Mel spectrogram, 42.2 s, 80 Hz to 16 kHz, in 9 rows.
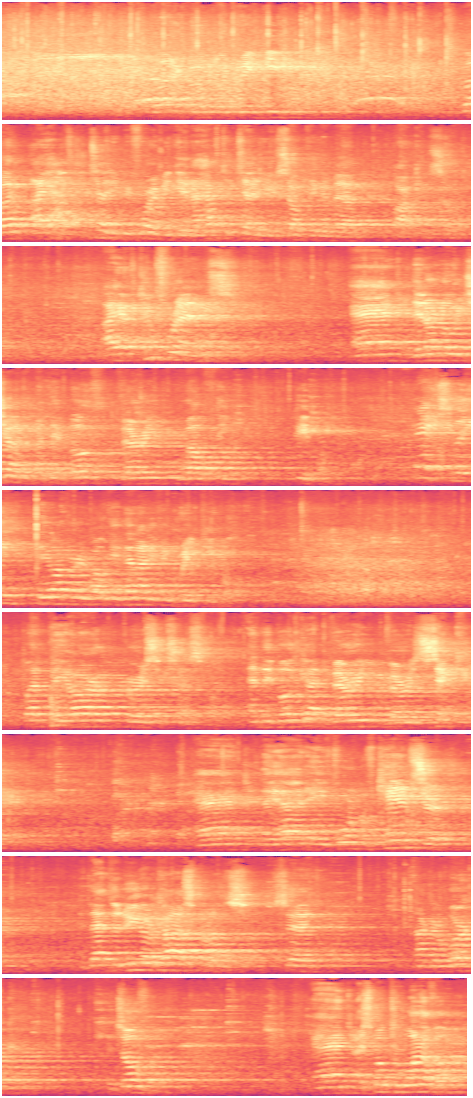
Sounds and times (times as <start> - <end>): Male speech, man speaking: 1.4 - 3.3, 4.6 - 9.4, 10.4 - 11.9, 12.9 - 17.5, 18.2 - 21.2, 23.7 - 28.4, 30.0 - 32.9, 33.6 - 37.8, 38.6 - 39.4, 40.6 - 42.1
Narration, monologue: 4.4 - 21.4, 23.6 - 42.1.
